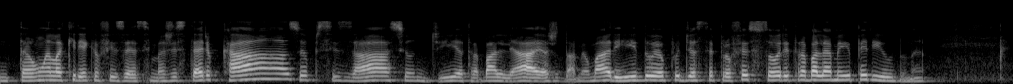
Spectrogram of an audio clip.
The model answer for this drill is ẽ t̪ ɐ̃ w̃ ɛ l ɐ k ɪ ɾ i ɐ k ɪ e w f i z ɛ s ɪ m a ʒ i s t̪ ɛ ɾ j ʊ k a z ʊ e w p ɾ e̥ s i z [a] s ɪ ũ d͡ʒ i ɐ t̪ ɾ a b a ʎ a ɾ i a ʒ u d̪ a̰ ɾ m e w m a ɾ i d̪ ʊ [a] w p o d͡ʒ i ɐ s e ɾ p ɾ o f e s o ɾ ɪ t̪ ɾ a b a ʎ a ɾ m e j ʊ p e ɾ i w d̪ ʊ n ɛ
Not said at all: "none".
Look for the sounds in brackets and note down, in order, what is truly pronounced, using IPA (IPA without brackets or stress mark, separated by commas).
a, e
